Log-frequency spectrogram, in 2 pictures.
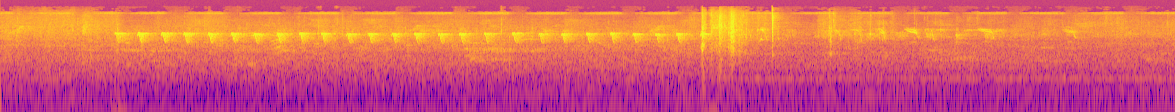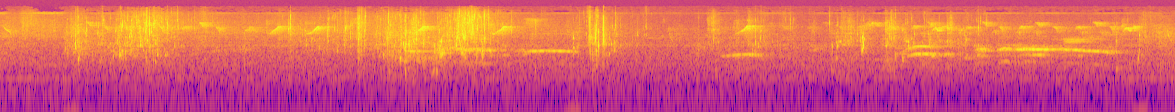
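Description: Faint outdoor ambience in which a bird repeats a short, high note about four times a second for some seven seconds, followed by scattered rustles and clicks and a few short whistled calls.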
